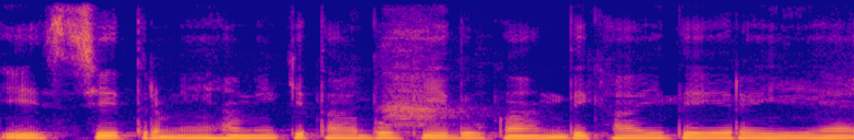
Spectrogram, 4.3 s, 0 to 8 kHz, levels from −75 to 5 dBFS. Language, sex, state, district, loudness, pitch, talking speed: Hindi, male, Uttar Pradesh, Shamli, -14 LUFS, 140 Hz, 155 wpm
